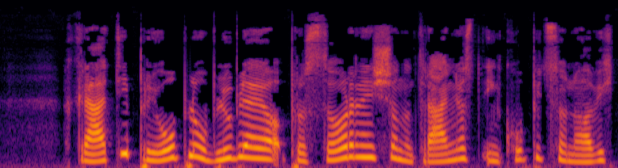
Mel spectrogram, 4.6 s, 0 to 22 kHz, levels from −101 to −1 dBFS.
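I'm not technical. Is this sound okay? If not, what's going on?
Yes, nothing in this speech recording points to a technical problem with the sound signal.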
